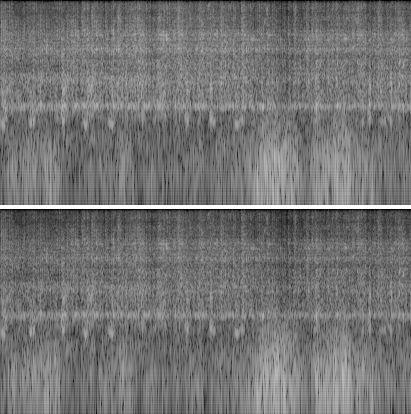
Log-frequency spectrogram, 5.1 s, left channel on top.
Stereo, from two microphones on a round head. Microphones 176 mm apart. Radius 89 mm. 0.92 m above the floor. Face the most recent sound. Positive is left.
turn(degrees=30)  # may be behind; listen again after turning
